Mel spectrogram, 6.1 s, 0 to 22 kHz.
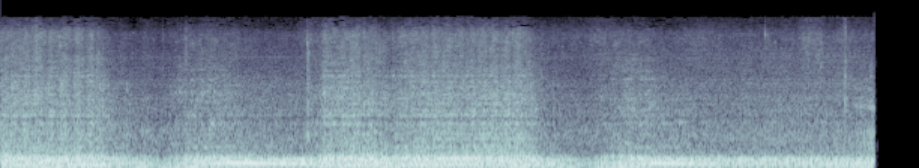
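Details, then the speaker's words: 1987 GMC 1500 plow truck V8, warm, floored in gear: pulls then sags and stumbles twice about three seconds apart; ignition misfire under load. "okay so I can get it to act up now if I'm just in gear I'm going to floor it"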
